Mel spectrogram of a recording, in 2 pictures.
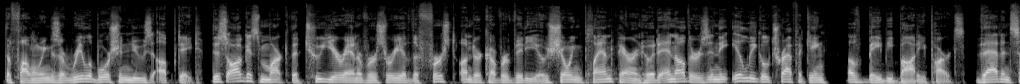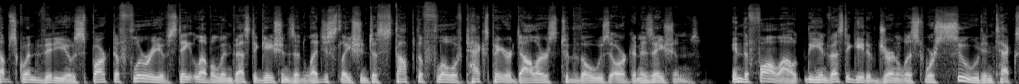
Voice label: Radio; Compass Care; Selling Baby Parts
